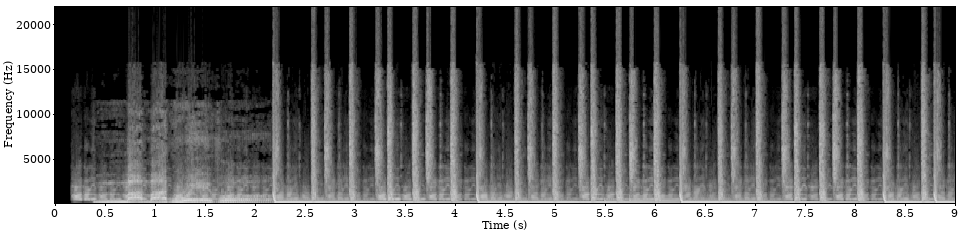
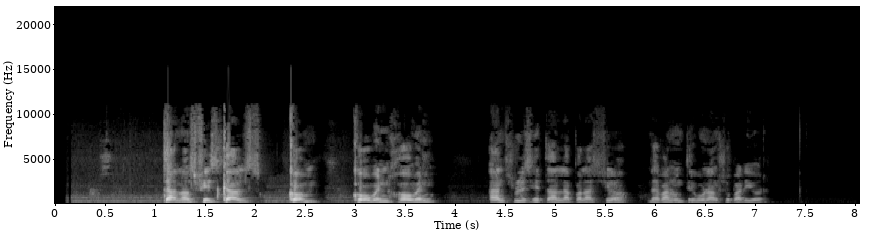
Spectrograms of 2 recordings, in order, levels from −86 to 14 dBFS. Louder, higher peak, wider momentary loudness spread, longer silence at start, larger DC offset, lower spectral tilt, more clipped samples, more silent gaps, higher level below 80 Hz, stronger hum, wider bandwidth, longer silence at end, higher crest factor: first, -6 LUFS vs -18 LUFS; about the same, 0 dBFS vs 0 dBFS; second, 5 LU vs 20 LU; second, 0.15 s vs 0.35 s; neither; about the same, -4.5 dB/octave vs -3.5 dB/octave; first, 2% vs under 0.1%; neither; first, -6 dBFS vs -58 dBFS; neither; first, 16.5 kHz vs 11.5 kHz; second, 0 s vs 1 s; second, 4 dB vs 20 dB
